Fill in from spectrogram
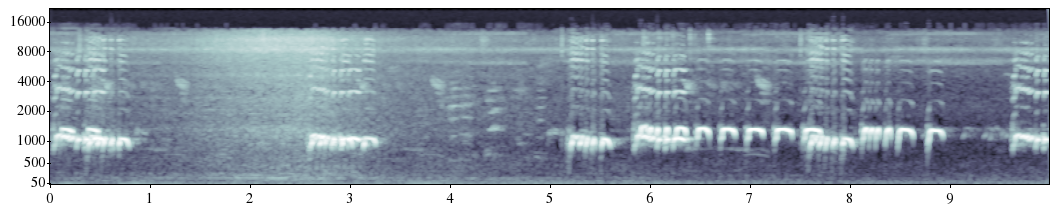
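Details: Local zebra dove with a loud voice, used as a lure in morning and evening to draw other doves into song; short bursts of rapid, rolling coos, then a longer series of evenly spaced clipped coo notes, with quiet gaps between phrases.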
